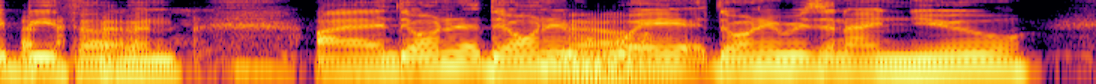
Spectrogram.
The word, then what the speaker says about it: Beethoven: I didn't say Beethoven. The only reason I knew that that's not the way it's really Beethoven. pronounced was because of the movie Beethoven with the fucking dog, with the Saint Bernard.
